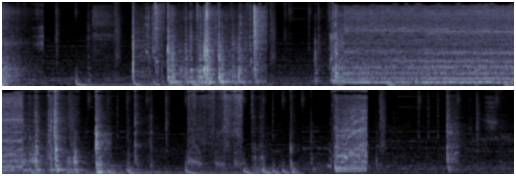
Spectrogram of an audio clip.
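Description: Ninja Creami ice cream maker running: a steady motor hum for about two seconds in the middle, with a shorter burst of the motor near the end. Before it come scattered clicks and knocks as the plastic bowl and lid are handled.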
